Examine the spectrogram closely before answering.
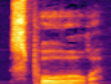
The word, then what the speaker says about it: sport: Sport. Sport. T is not pronounced at the end of the word, so sport.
